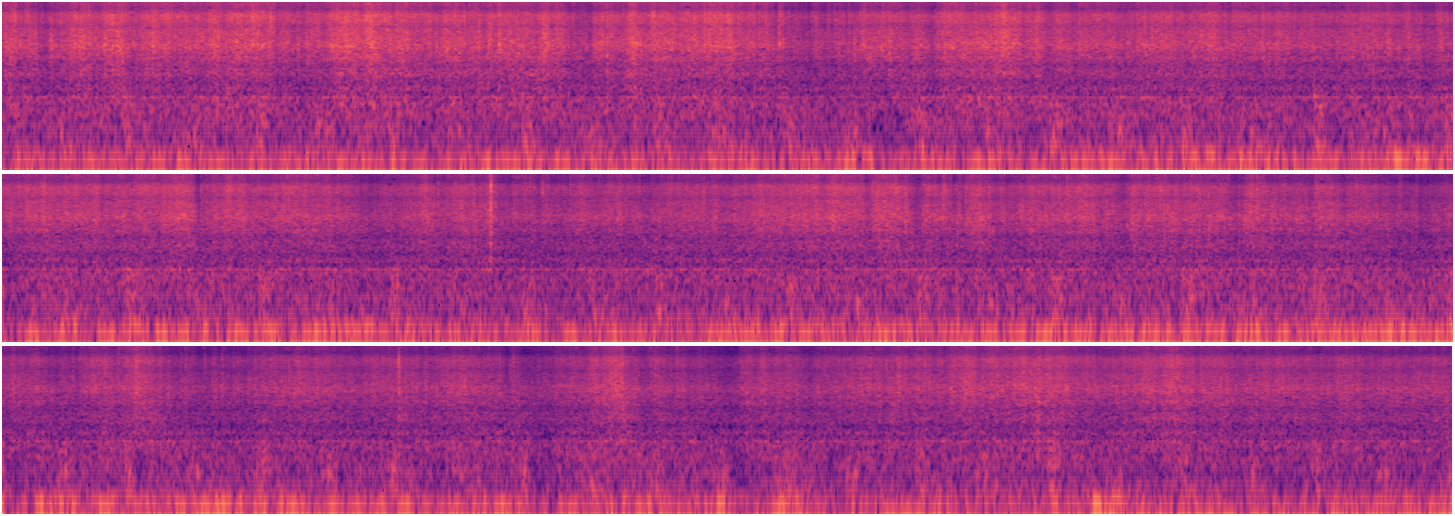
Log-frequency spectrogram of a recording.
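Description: Heavy rain drumming on a car's roof and windshield, heard from inside the moving car, over a steady low rumble of tyres on the wet road.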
